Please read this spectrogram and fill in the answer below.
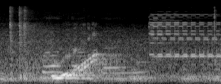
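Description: Williams FunHouse pinball machine's electronic sounds from its speaker: a rising synthesized sweep about half a second in, then a steady high electronic tone from about a second and a half in, with a few sharp clicks from the playfield.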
